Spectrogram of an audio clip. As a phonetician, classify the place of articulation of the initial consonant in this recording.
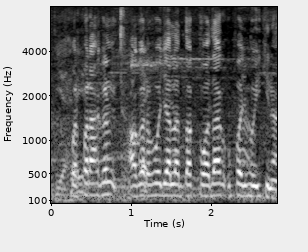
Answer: labial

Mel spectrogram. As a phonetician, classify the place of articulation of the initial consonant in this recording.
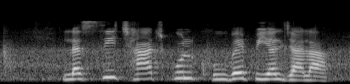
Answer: alveolar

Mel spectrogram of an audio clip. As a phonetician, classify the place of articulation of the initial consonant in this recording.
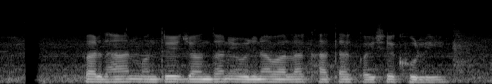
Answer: labial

